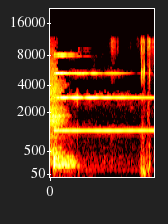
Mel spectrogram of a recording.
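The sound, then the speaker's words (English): A bell rung once gives a bright, clear tone that holds steady and rings on for about two seconds, with a brief soft clatter near the end. “Just ringing a bell to ring a bell.”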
